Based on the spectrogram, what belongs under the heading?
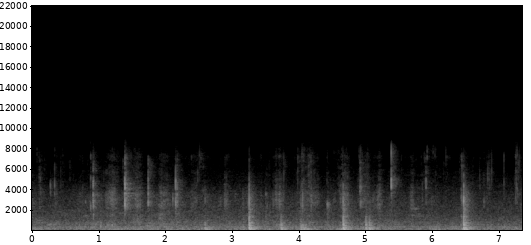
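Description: Close-miked chewing of rice and dal: a run of wet mouth clicks and smacks, a few louder ones in the second half.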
